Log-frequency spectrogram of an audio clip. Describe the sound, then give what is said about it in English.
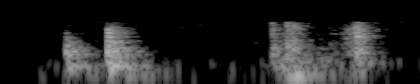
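Knocking at a door as a servant interrupts a private meeting: two pairs of soft, muffled knocks separated by a short pause, heard alone. “However, we were interrupted in our deliberations when one of the servants knocked at the door.”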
